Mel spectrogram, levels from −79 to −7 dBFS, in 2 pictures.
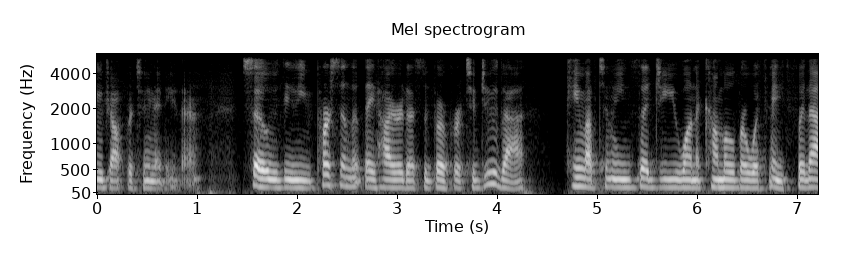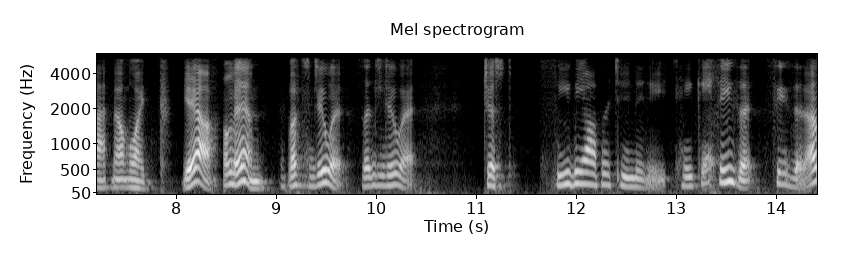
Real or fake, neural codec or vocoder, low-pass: fake; codec, 16 kHz, 1 kbps, FunCodec, trained on Chinese and English, 50 frames a second; 5.4 kHz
